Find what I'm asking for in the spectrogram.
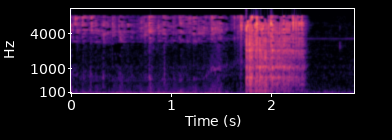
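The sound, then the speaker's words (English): Dice roll in a video dice game: one brief, bright metallic clatter bursts out after faint tonal game sounds, then cuts off sharply. “Hold dice 1, hold dice 2, hold dice 3, hold dice 5. Second roll.”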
